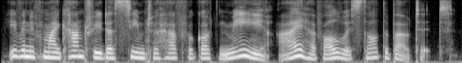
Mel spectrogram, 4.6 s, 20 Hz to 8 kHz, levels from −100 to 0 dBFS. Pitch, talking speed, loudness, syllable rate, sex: 200 Hz, 205 wpm, -16 LUFS, 5.1 syllables/s, female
